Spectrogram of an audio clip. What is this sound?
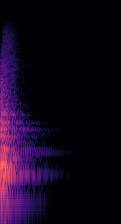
This Tom was recorded by myself with my mobilephone in New York.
